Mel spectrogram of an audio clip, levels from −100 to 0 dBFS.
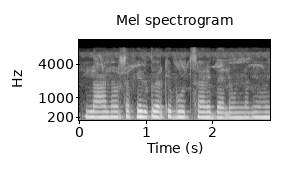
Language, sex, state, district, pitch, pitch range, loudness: Hindi, female, Uttar Pradesh, Shamli, 215 Hz, 205-220 Hz, -16 LUFS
